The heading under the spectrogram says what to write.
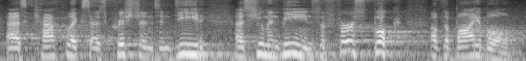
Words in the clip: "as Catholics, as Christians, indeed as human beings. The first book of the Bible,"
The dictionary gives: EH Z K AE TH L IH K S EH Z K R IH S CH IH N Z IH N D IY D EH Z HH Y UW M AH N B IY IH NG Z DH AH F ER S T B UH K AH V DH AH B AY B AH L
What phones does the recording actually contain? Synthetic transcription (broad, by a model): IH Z K AE TH L IH K S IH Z K R IH S CH IH N Z IH N D IY D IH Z HH Y UW M AH N B IY IH NG Z DH AH F ER S T B UH K AH V DH AH B AY B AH L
